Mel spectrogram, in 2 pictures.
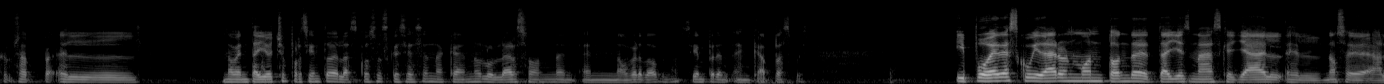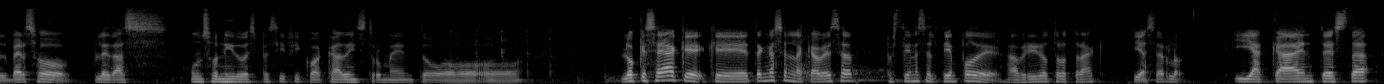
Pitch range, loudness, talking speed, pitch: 110-135 Hz, -35 LUFS, 155 wpm, 120 Hz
